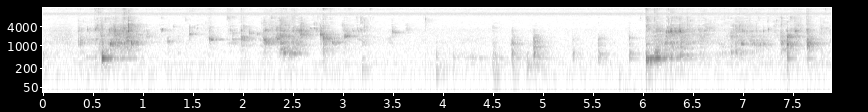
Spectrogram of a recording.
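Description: Tap water runs in a bathroom sink while a face is wetted before a wet shave, coming in splashing, intermittent bursts with quieter drips and ticks between them, close by and moderately soft, with no talking.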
